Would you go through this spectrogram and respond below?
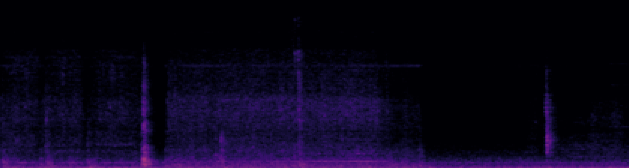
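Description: A sublimation printer runs a print head test, giving a steady mechanical whir with a few faint clicks and ticks spread through it and no voices.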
